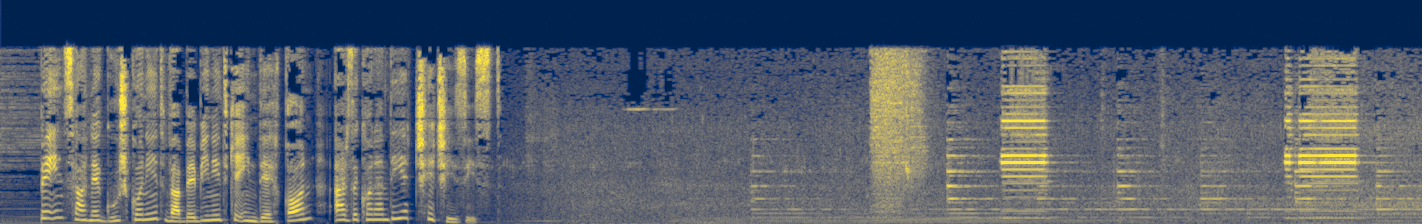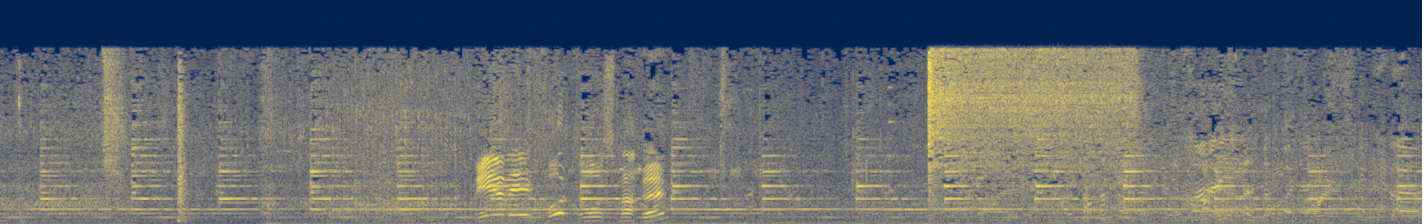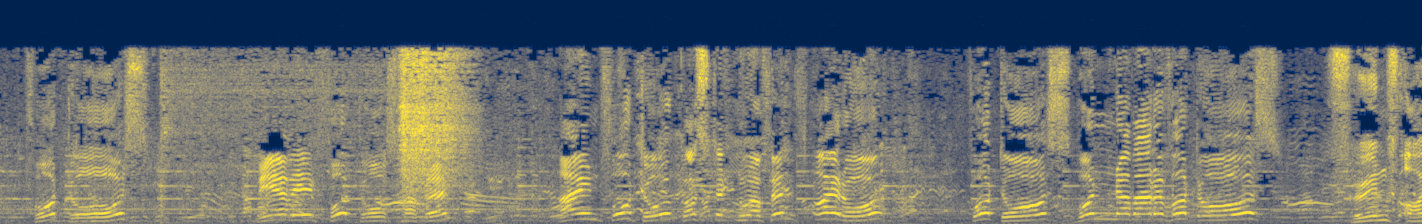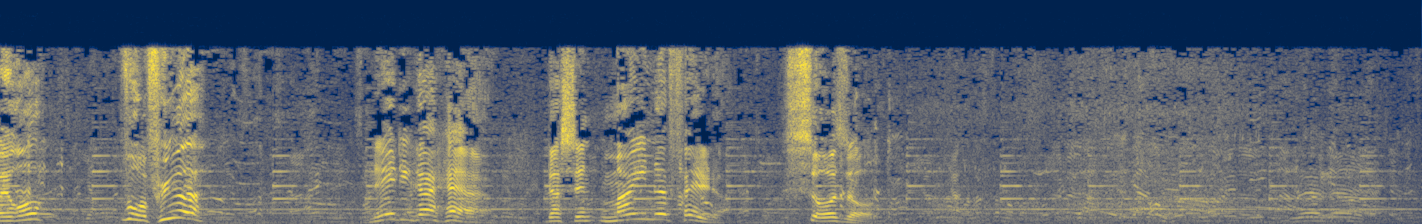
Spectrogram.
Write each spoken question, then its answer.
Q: به این صحنه گوش کنید و ببینید که این دهقان عرضه کننده چه چیزی است.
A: این دهقان امکان عکس برداری از این دایره‌های اسرارآمیز را برای گردشگران فراهم آورده و ماهرانه از آنان می‌پرسد که چه کسی مایل است عکس بگیرد.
